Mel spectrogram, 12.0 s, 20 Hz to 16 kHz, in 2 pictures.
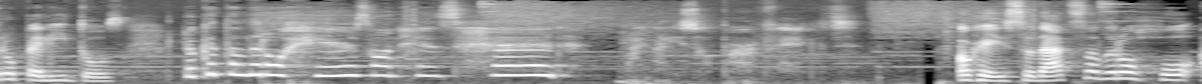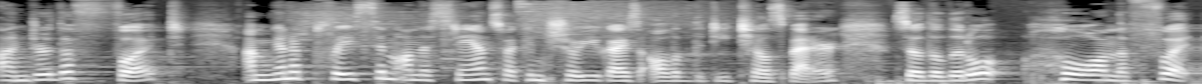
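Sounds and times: soft background music: 0:00.0 - 0:12.0
woman speaking: 0:00.0 - 0:12.0
faint whispering: 0:03.2 - 0:04.4.

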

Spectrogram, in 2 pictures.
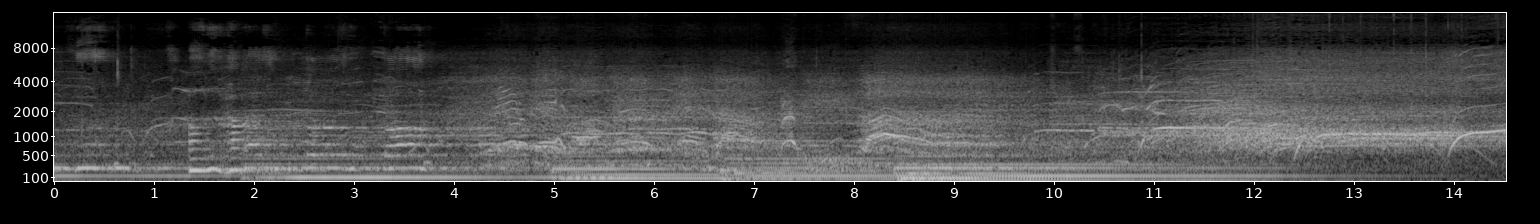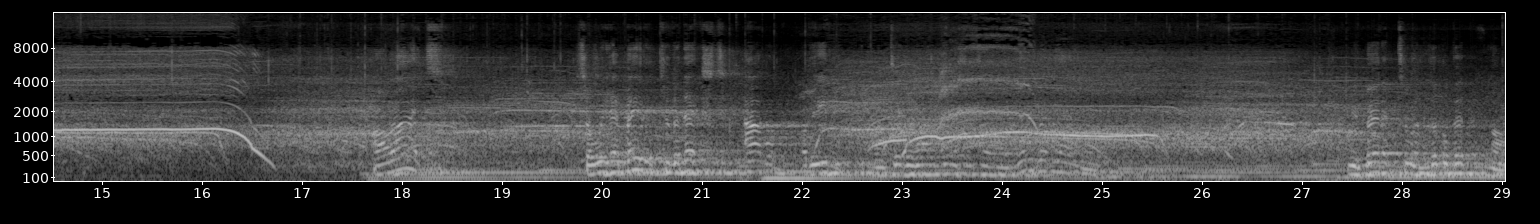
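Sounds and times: live band with singing: 0:00.0 - 0:09.3
crowd cheering: 0:00.0 - 0:29.0.

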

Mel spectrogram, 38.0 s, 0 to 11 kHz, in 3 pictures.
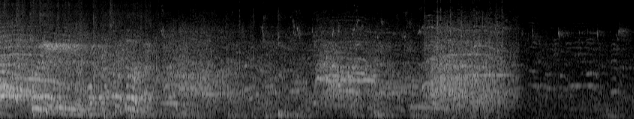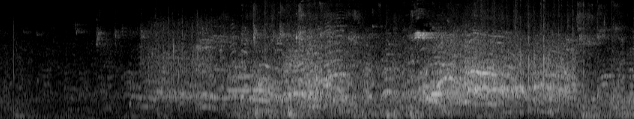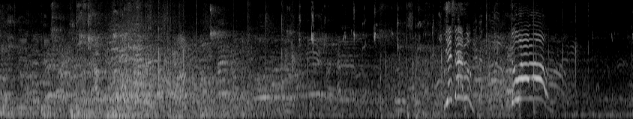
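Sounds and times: crowd shouting and cheering: 0:00.0 - 0:13.0, 0:15.2 - 0:32.4, 0:33.0 - 0:37.6
shoe squeaks: 0:05.2 - 0:08.6, 0:10.4 - 0:15.6, 0:17.5 - 0:21.4, 0:24.2 - 0:28.0, 0:29.4 - 0:30.0, 0:31.2 - 0:34.3.

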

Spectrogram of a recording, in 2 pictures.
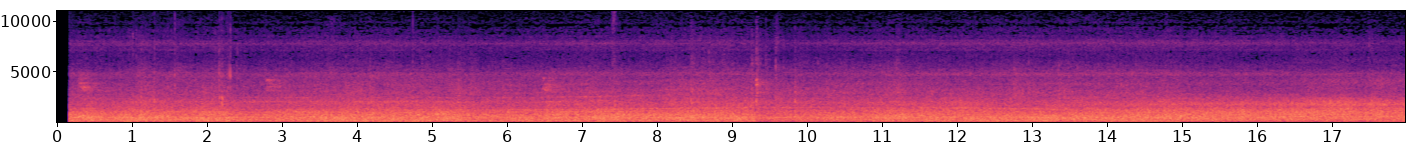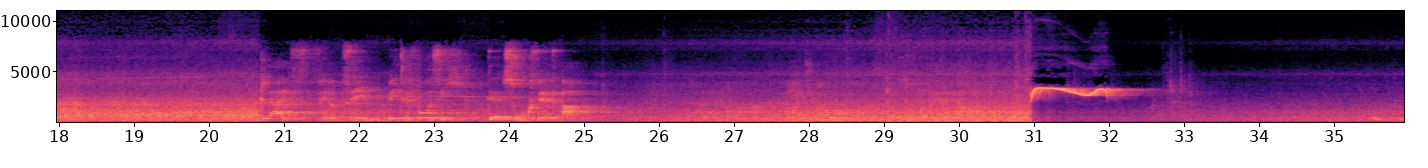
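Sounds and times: trains rumbling and hissing: 0:00.2 - 0:35.9.

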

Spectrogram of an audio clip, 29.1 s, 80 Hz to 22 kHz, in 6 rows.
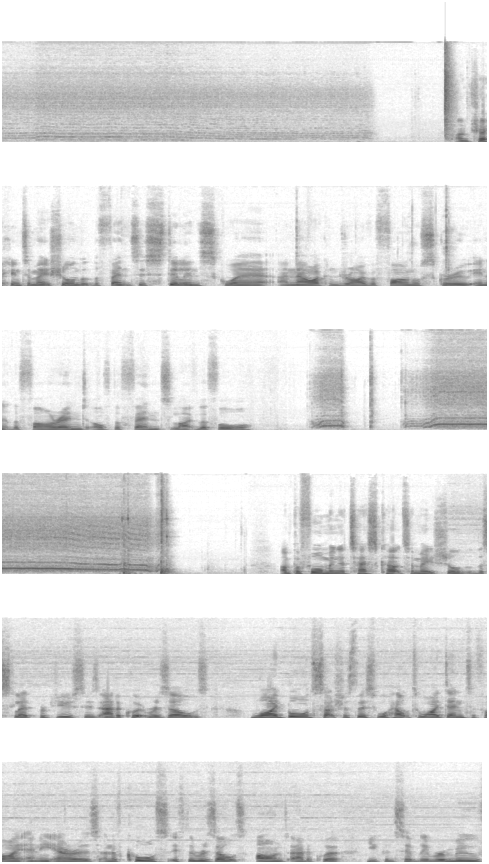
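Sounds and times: power drill driving screw into wood: 0:00.0 - 0:03.8, 0:12.8 - 0:16.3.

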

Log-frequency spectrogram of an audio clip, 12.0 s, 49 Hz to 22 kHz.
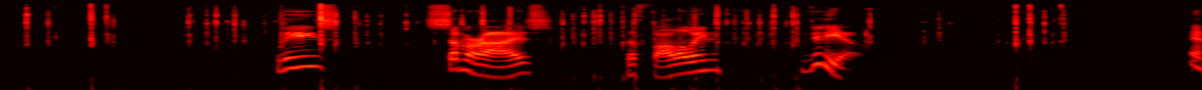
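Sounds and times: computer keyboard keystrokes: 0:00.2 - 0:01.2, 0:01.9 - 0:10.7.

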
